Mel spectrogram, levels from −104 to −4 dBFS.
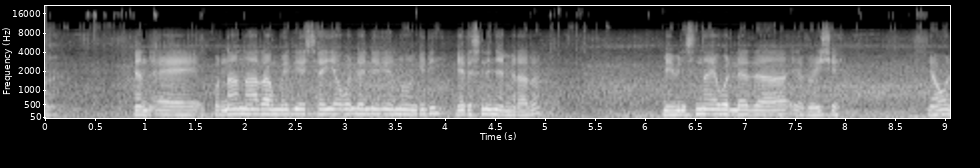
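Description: Throughout, the speech's treble flickers and drops out under gritty noise: likely Bluetooth SBC compression starving its top sub-bands, fitting a bitrate near 96 kbps.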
